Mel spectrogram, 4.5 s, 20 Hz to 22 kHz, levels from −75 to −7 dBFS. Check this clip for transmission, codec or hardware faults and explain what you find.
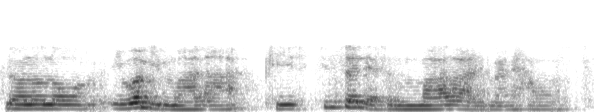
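One codec fault runs through the whole clip. From start to finish the speech sounds muffled, hoarse and faintly robotic, with nothing above about 4.3 kHz. This is heavy Opus voice compression: the SILK coder, squeezed to narrowband at a rate that points to roughly 8 kbps, cuts the top of the spectrum and codes the excitation coarsely.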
